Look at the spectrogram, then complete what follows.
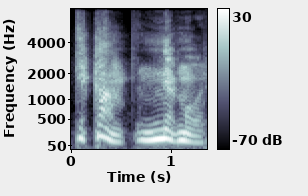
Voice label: humanoid male; Stellaris; humanoids

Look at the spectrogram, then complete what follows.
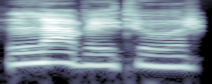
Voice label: humanoid portrait female; Stellaris; humanoids

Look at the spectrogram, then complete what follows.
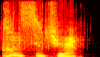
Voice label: humanoid female; Stellaris; humanoids

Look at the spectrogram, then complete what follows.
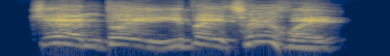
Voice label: advisor notification fleet destroyed, chinese; Stellaris

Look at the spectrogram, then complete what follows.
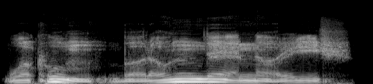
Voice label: humanoid portrait male; Stellaris; humanoids

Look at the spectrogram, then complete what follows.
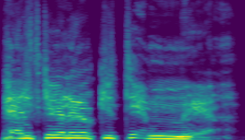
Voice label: humanoid portrait male; Stellaris; humanoids

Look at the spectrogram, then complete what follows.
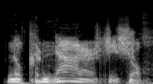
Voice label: humanoid portrait male; Stellaris; humanoids

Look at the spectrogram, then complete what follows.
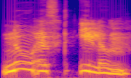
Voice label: humanoid female; Stellaris; humanoids

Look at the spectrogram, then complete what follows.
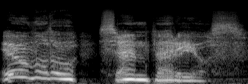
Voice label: humanoid portrait female; Stellaris; humanoids

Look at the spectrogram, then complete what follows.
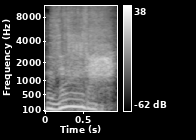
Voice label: humanoid portrait male; Stellaris; humanoids

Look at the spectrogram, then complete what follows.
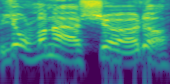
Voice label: advisor notification fleet destroyed; Stellaris

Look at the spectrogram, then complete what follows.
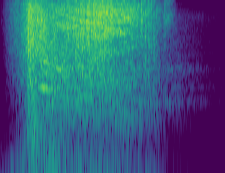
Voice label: portrait synthetic; Stellaris; machineage

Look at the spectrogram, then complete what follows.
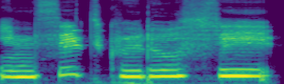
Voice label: humanoid female; Stellaris

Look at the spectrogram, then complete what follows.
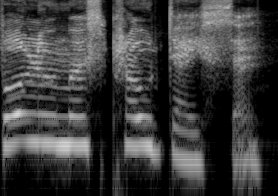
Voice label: humanoid portrait female; Stellaris; humanoids

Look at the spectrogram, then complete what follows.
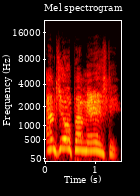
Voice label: humanoid portrait male; Stellaris; humanoids

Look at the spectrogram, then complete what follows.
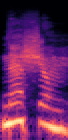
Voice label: humanoid female; Stellaris; humanoids

